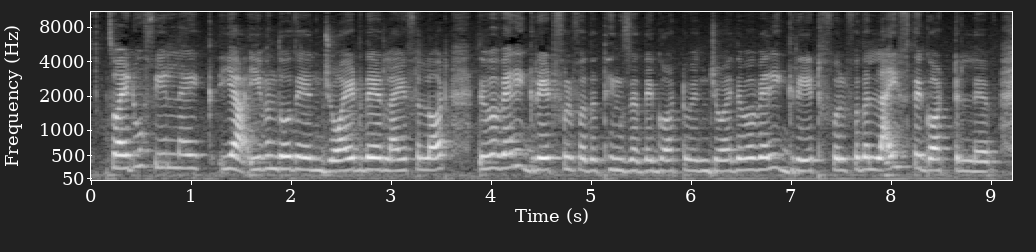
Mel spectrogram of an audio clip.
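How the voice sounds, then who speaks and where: With noticeable background noise, a woman speaks at a fairly high pitch and a fairly quick pace, with fairly even intonation and hardly any pauses. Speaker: tarot reader. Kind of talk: tarot reading monologue.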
